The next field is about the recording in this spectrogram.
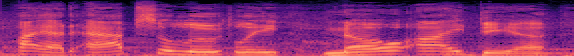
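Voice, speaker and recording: A man with an American accent and a high pitch, over background music. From New York. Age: 80s+. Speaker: local political activist. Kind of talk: street interview.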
